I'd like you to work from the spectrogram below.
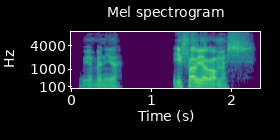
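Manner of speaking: usual speaking voice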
